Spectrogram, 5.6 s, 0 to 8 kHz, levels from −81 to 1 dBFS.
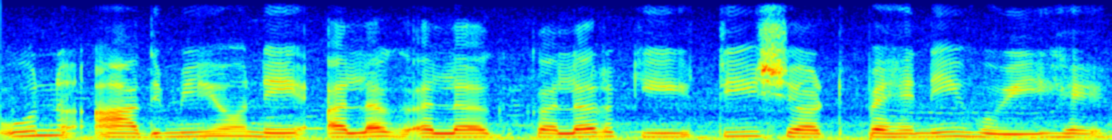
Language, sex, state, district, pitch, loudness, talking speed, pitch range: Hindi, female, Madhya Pradesh, Dhar, 210 Hz, -16 LUFS, 130 wpm, 200-225 Hz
